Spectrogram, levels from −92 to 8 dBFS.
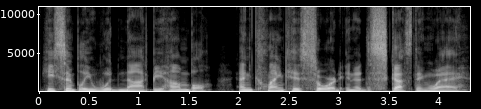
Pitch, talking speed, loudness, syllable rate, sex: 120 Hz, 195 wpm, -19 LUFS, 4.8 syllables/s, male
